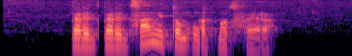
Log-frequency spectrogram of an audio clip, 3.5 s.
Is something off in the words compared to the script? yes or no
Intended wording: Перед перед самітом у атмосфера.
no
